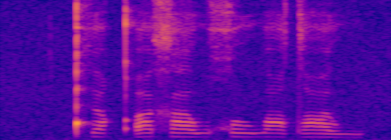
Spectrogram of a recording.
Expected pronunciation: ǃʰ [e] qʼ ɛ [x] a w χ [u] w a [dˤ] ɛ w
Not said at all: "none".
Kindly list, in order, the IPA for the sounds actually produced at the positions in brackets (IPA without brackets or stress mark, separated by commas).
e, x, u, dˤ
